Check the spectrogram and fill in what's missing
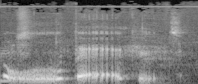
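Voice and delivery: high, slow, airy fan cheer; Minnesotan cheer. Pretend. Cheering for the Packers as a goofy Minnesota fan. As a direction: breathe out a thin Packers cheer.

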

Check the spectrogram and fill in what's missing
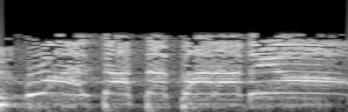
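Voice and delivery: normal talking voice

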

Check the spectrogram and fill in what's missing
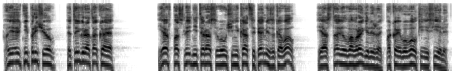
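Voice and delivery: lightly voiced old forest man; a hint of a folksy old man; creepy caretaker.

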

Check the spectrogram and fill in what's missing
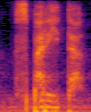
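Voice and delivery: very soft, almost whispered; hushed thought. A narrator's reading. Son broods on Peonia to himself, hushed. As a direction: breathe the word to yourself.

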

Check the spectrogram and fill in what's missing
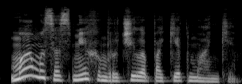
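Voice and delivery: ordinary delivery

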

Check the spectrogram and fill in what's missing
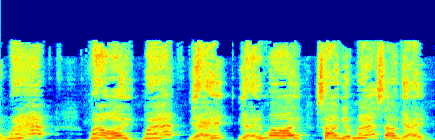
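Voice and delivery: high, worried calling; urgent waking call. Retold or imitated. Daughter wakes her screaming mother from a nightmare, urgent calling. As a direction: rouse her with anxious repeated calls.

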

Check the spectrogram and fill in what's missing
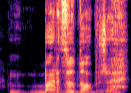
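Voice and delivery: high, light conclusion with relief; relieved. A narrator's reading. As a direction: let relief lift the pitch right up. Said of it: "podsumował z ulgą Zafod".

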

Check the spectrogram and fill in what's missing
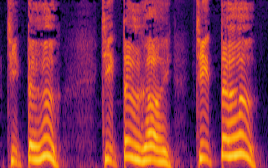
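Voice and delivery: high, alarmed cries for a neighbour; panicked calling. A narrator's reading. Neighbour runs up calling the mother in panic. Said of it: "chạy qua hốt hoảng gọi".

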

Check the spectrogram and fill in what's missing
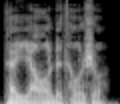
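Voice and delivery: ordinary delivery

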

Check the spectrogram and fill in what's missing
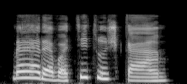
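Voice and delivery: high sing-song coo, stretched slow at the end; fluting coo. A narrator's reading. Old lady cooing for her pet cat, high and fluting. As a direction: coax the hidden cat sweetly. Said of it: "fuvolázta Mrs. Beck".

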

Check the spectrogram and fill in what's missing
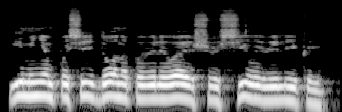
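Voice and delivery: high, sustained solemn incantation; ritual invocation. A narrator's reading. Priestly invocation at the altar. (торжественно, как заклинание, высоким голосом)

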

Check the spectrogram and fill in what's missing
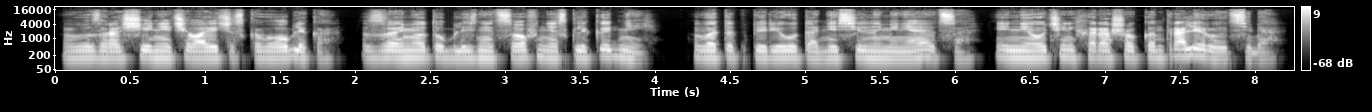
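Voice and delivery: cool, commanding dragon; stern dragon lord. Acted. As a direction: reprove evenly, pitched a little down.

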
